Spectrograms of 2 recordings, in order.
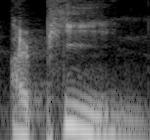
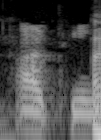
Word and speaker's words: Alpine: Wir haben noch äh, das erste Fotos von, wie haben wir jetzt gesagt, spricht man es aus? – Alpine. – Alpine.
